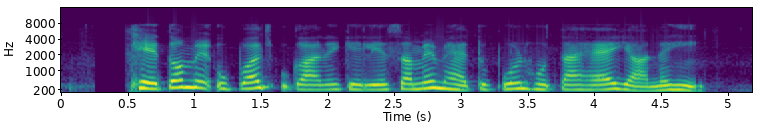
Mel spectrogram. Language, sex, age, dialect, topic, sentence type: Hindi, female, 36-40, Hindustani Malvi Khadi Boli, agriculture, question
